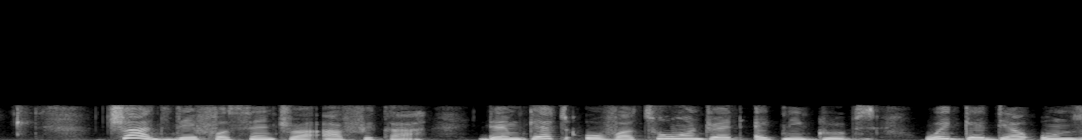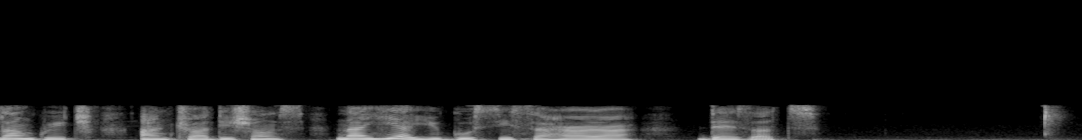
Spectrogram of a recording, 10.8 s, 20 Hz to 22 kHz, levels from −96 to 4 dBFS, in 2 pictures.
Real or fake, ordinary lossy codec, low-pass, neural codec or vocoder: real; MP3, 48 kbps; 5.4 kHz; none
